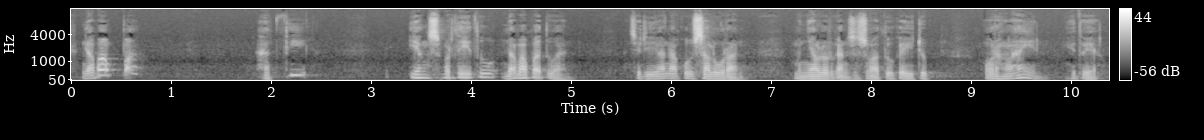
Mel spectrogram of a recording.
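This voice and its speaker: A man's voice: fairly low pitch, normal speed, gravelly, long pauses, darkish tone, slightly rough. A male pastor giving a conversational sermon, telling stories in a chatty way with frequent tag questions.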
